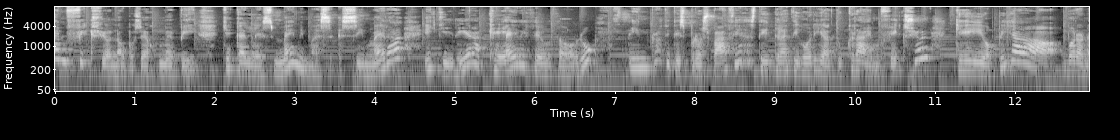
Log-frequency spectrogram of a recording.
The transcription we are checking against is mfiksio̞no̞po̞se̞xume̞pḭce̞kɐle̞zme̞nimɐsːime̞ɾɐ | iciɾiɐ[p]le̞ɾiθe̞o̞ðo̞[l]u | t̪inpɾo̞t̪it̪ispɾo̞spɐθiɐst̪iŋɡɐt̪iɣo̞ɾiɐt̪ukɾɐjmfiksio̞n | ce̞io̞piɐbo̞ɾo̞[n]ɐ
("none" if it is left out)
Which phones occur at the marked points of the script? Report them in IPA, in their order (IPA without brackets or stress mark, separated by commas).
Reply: k, ɾ, n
